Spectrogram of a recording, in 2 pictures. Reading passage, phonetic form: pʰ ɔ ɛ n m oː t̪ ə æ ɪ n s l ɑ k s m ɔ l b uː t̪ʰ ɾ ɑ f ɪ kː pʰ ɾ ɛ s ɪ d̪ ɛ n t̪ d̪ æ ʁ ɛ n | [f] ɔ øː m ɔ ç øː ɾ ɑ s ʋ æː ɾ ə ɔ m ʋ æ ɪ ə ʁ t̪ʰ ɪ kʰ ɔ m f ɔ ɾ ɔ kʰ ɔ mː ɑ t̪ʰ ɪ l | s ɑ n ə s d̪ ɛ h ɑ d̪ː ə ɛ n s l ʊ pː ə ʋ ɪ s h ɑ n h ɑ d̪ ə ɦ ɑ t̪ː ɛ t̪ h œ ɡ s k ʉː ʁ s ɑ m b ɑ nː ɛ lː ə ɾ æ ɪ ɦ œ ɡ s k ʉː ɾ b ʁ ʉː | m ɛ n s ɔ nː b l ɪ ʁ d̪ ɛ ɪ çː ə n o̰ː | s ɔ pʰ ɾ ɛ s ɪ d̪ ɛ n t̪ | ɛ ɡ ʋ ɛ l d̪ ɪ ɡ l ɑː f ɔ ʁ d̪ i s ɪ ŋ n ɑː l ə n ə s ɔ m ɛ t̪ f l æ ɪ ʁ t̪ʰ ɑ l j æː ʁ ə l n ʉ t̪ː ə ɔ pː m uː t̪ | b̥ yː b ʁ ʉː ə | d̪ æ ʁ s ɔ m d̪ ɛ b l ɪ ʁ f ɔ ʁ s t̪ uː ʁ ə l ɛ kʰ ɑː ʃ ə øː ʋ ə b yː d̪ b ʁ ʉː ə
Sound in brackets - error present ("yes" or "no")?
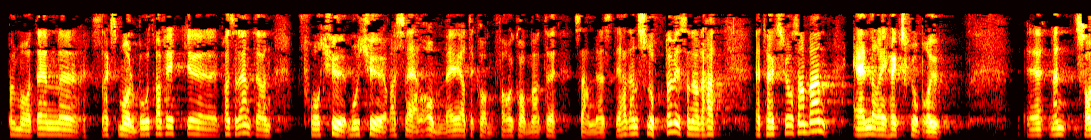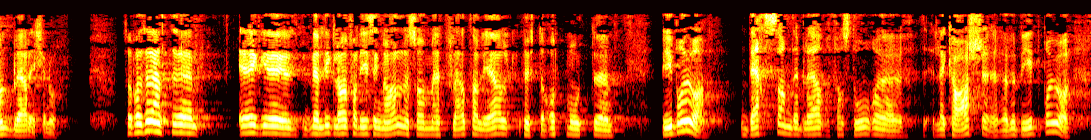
no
